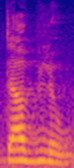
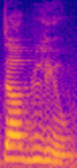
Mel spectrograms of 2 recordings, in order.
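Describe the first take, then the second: The two takes are said the same way.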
